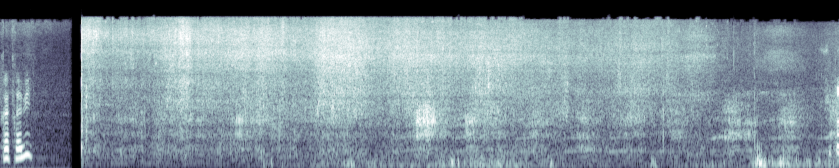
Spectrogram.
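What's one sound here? Tall grass rustles and swishes as a person wades through it.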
